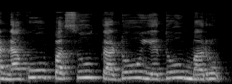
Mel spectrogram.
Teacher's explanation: உ சவுண்டே குறையாது ஒரு மாத்திரையாதான் ஒளிக்கும் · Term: முற்றியல் உகரம்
